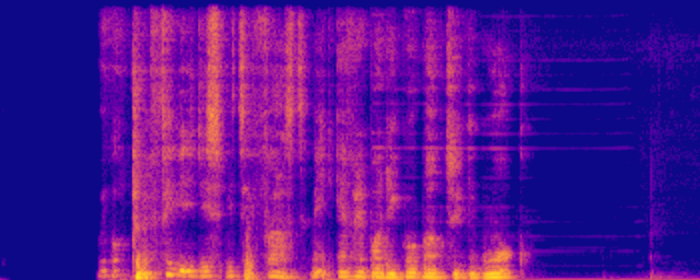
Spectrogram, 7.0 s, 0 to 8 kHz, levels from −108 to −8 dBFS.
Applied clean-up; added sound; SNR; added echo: neural mask model DeepFilterNet 3.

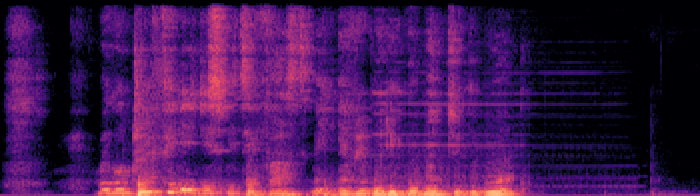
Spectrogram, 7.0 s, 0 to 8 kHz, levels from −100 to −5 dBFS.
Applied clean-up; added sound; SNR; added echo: neural separator model SepFormer DNS4.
